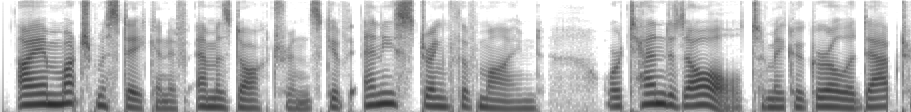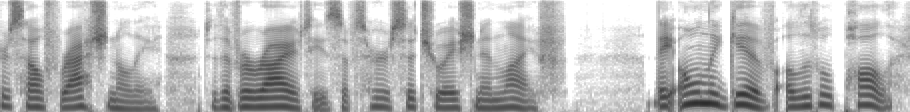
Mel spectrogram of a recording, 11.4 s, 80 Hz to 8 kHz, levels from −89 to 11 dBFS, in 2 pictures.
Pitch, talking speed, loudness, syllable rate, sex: 180 Hz, 190 wpm, -19 LUFS, 5.6 syllables/s, female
